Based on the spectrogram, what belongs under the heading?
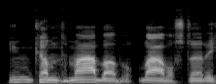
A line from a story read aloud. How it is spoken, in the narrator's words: offered in a thick southern drawl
